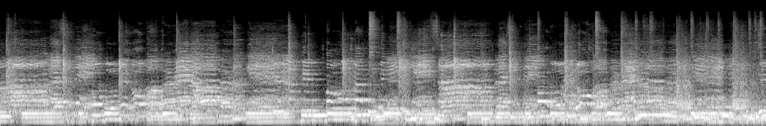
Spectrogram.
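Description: Gospel choir singing over sustained instrumental chords, with a steady beat of drum hits.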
